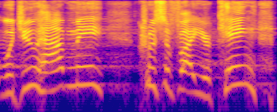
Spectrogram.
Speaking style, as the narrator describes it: Pilate cried out

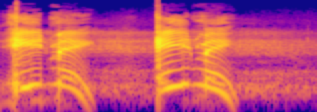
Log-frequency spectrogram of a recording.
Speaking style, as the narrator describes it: screaming

